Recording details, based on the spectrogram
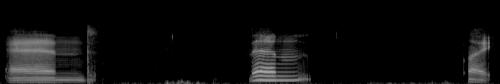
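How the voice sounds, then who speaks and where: An exhausted man rambling casually in an exasperated, complaining rant, with halting pauses. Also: fairly low pitch, very animated, bright, forceful tone, dull audio, slight background noise. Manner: exhausted, weary, with heavy sighs and halting pauses. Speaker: vlogger.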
